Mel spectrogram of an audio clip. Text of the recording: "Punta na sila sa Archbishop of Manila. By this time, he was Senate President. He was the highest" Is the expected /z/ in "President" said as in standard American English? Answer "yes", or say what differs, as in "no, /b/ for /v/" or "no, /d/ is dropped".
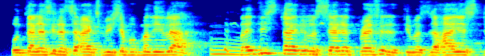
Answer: no, /s/ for /z/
